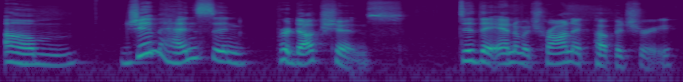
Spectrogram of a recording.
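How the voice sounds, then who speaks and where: A woman co-hosts a podcast, rambling casually about film and peppering her talk with "like". Her mid-range voice is animated and unhurried.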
